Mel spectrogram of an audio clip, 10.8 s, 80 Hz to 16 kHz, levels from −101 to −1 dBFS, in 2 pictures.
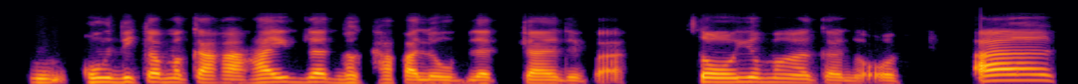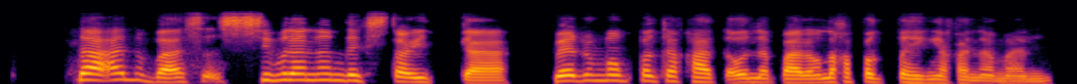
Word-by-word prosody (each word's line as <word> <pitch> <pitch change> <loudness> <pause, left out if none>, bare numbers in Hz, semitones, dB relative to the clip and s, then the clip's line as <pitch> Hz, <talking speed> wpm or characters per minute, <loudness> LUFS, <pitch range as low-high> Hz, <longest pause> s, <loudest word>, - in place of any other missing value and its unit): kung 160 -1 -2
kung 175 +1 +2
di 185 - +1
ka 185 - +4
magkaka-high 165 +2 +1
blood, 180 0 +2
magkaka-low 140 -2 -1
blood 130 -1 -1
ka, 135 -1 +2
'di 125 -2 -6
ba? - - -6 0.4
So, 180 -1 +5
yung 185 -2 0
mga 155 -6 -3
ganoon. 120 0 -5 0.4
Ah, 245 +1 +5 0.5
sa 265 -1 +5
ano 265 - -9
ba 180 -1 +4
sa - - -6
s - - 0
simula 265 +1 +2
nung 260 -1 -3
nag-start 200 -6 +1
ka, 125 -1 +2 0.2
meron 230 +2 +3
bang 235 -2 -1
pagkakataon 195 -6 0
na 165 - -4
parang 155 0 +2
nakapagpahinga 170 -5 -2
ka 135 - -3
naman? 110 -2 -6
175 Hz, 185 wpm, -23 LUFS, 145-215 Hz, 0.5 s, So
